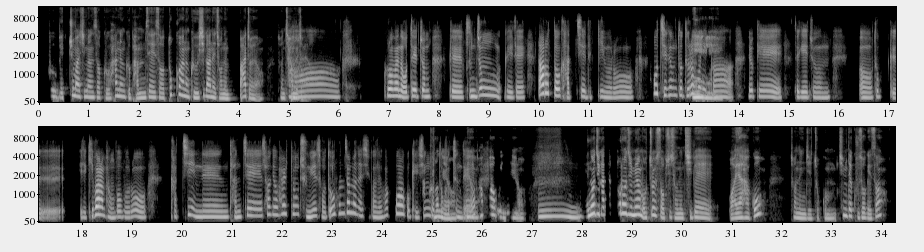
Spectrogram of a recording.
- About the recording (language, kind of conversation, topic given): Korean, advice, 사교 활동과 혼자 있는 시간의 균형을 죄책감 없이 어떻게 찾을 수 있을까요?
- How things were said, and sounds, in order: other background noise; tapping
